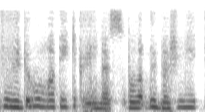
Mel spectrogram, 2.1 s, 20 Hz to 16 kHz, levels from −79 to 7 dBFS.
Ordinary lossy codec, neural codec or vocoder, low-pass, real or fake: MP3, 48 kbps; codec, 44.1 kHz, 0.9 kbps, DAC; 14.4 kHz; fake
